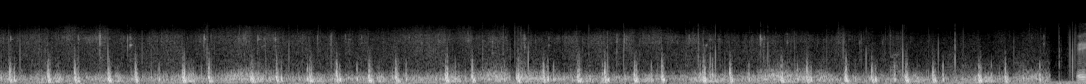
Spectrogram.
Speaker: signos auscultatorios normales en el niño arritmia respiratoria simultánea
